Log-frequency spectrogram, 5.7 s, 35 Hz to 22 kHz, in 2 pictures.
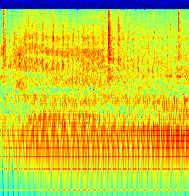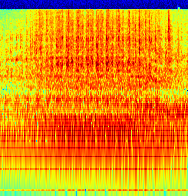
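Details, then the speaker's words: Supercharged 2019 Mustang GT with P0300 random misfire code, pulled off the road after driving, at the tailpipe: steady even idle, no stumble or miss; idling fine apart from a slightly dirty tailpipe. "idling fine let's go inside the hood here and see if there's anything else"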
